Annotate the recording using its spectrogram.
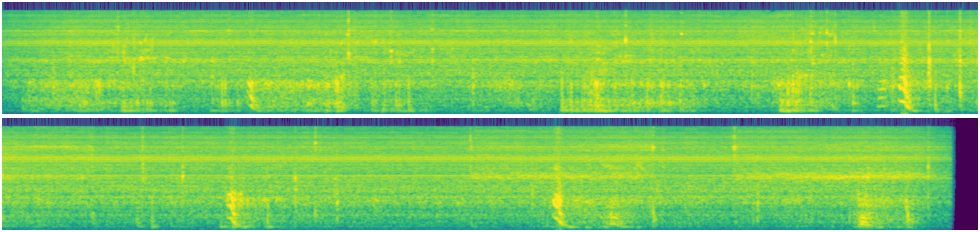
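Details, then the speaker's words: Technical diver underwater on a rebreather, manually flushing gas for a perceived carbon dioxide problem; labored breathing with repeated harsh coughing exhalations over gas hissing and bubbling; severe dyspnoea in diving respiratory failure. "so did you hear the coughing exhalations"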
